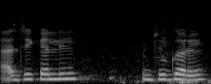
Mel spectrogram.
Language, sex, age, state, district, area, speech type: Odia, female, 30-45, Odisha, Jagatsinghpur, urban, spontaneous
